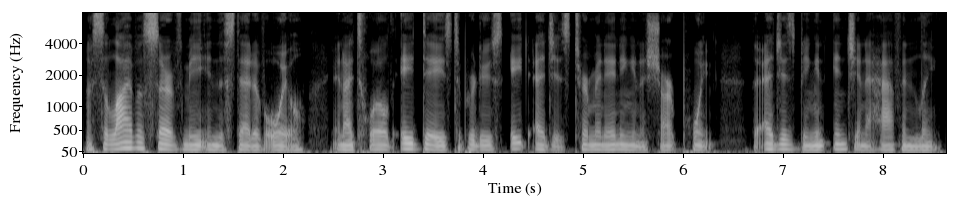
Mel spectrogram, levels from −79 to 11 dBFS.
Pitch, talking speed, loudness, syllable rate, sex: 90 Hz, 230 wpm, -21 LUFS, 5.8 syllables/s, male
